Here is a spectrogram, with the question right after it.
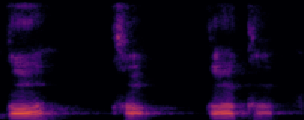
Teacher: क और ख में आपको कोई वाइब्रेशन नहीं दिख रहा है। सिंपल ही बोले जा रहे हैं। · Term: अघोष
